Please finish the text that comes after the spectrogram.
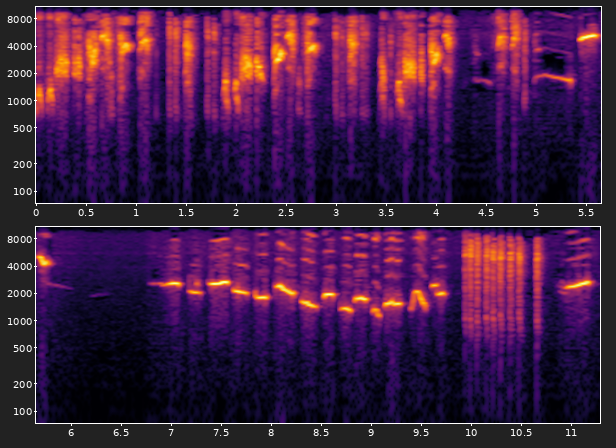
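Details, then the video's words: White-rumped shama song for training captive songbirds: bursts of harsh rattling chatter, then a brief pause followed by a run of clear, slurred whistled notes and more rattles. "Ocehan Burung Murai Batu"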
